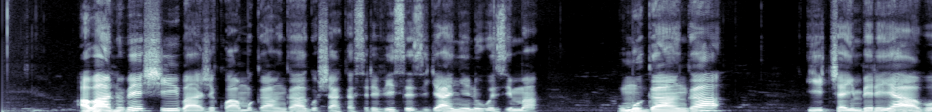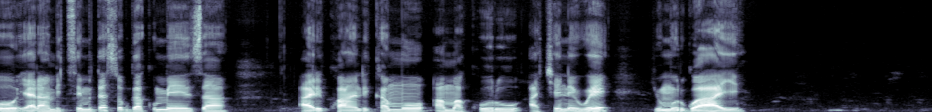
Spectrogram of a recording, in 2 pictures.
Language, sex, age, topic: Kinyarwanda, male, 18-24, health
